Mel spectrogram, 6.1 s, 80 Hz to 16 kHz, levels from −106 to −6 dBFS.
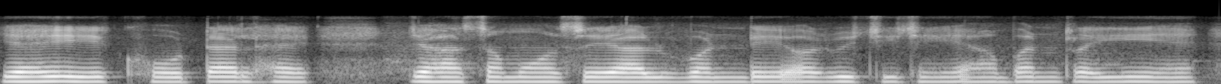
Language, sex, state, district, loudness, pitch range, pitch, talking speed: Hindi, female, Maharashtra, Chandrapur, -18 LUFS, 190-200 Hz, 195 Hz, 135 wpm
